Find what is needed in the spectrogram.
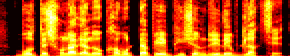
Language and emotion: Bengali, neutral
